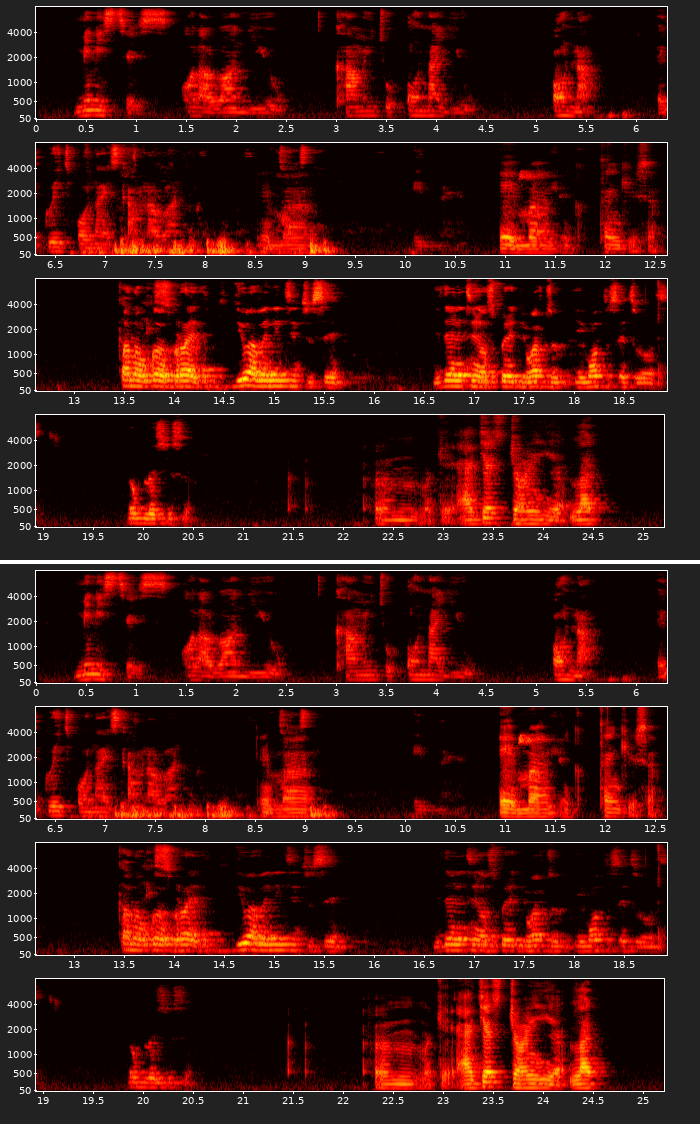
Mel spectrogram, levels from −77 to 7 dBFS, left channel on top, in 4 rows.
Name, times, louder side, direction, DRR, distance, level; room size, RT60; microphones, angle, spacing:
voice 1, 0.4-2.5 3.0-4.4 5.2-5.6 6.2-7.8 8.7-9.0 10.1-10.6 13.4-14.0 19.1-19.2, equal, ahead, 0.6 m, -37 dB
voice 2, 7.1-9.3 13.5-15.7 16.6-18.9 19.8-20.5, left 6 dB, 75° left, 0.4 m, -28 dB
voice 3, 8.5-9.1 10.9-11.7 11.9-12.5 22.3-24.5, right 4 dB, 75° right, 0.5 m, -29 dB
5.6 x 2.0 x 3.4 m
head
